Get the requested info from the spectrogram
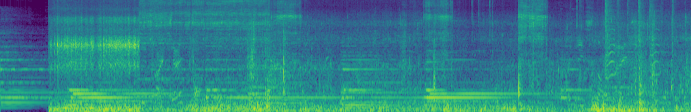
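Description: Background music playing, joined suddenly about a second in by a rush of wind and sea noise on an open fishing boat, with scattered knocks.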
